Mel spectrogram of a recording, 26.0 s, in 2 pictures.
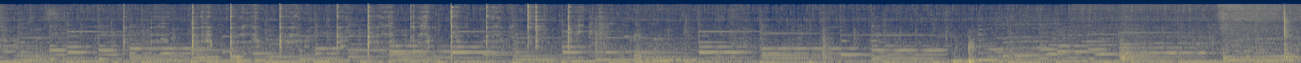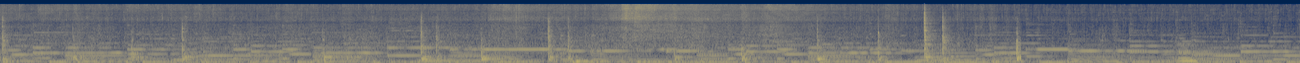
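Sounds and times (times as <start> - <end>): food sizzling in a pan: 0.0 - 26.0
spatula knocking against pan: 1.2 - 5.8, 12.8 - 15.2, 16.2 - 19.0
wooden spatula scraping: 1.2 - 6.2.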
